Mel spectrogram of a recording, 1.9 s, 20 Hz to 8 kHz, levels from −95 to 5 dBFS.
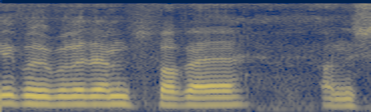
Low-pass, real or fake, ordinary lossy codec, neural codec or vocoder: none; fake; none; codec, 16 kHz, 1.1 kbps, Voila-Tokenizer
